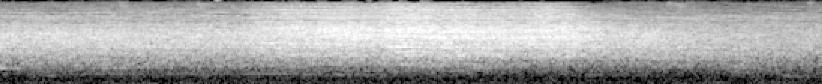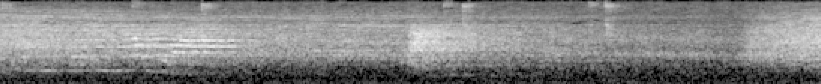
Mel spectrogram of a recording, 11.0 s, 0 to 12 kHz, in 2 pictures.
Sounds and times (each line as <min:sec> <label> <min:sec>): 0:04.4 squealing of children playing on the courtyard 0:09.8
